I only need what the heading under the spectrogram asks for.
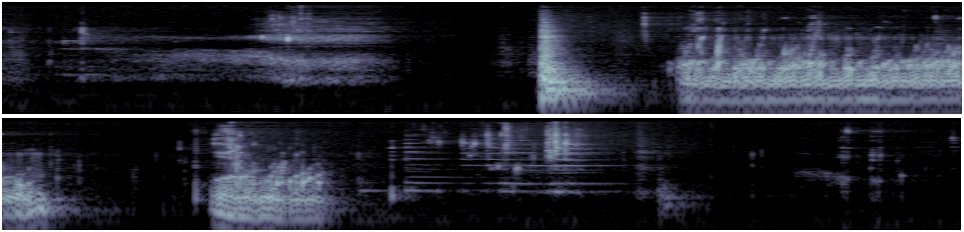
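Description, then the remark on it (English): Loud gargling of salt water from a gargle bucket rattles in the throat for a second or two, framed by short wet mouth noises, sputters and breathy sounds before and after; no clear words are spoken. “Does that gargle bucket have sentimental value for you?”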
